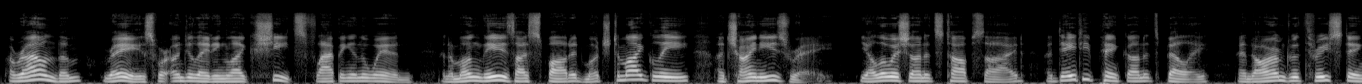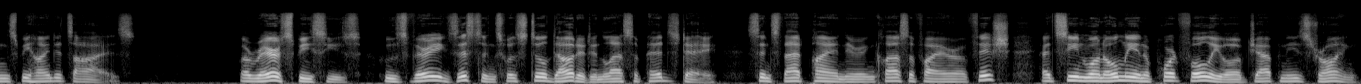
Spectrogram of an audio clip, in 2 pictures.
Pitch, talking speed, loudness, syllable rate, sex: 145 Hz, 150 wpm, -19 LUFS, 4.6 syllables/s, male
